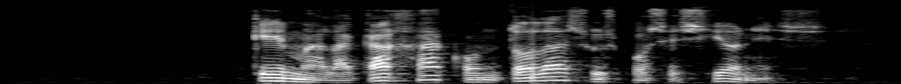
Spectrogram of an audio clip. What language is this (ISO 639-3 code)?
spa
